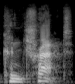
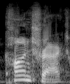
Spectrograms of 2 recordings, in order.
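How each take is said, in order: First: The stress is on the second syllable. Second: The stress is on the first syllable. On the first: It means to catch a disease. "the stress is on the second syllable as a verb" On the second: It means a signed agreement. "as opposed to a contract"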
